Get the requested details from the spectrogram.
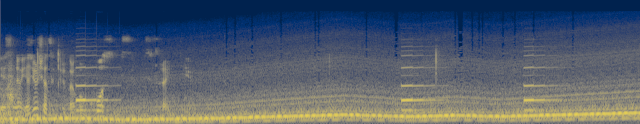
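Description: Electronic game tones beep in short bursts.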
